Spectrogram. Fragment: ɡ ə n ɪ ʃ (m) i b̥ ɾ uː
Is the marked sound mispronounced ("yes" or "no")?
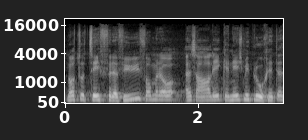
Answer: no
